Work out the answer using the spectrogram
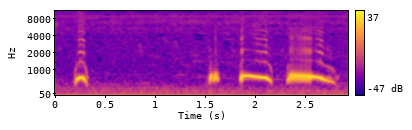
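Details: A spotted dove performs the 'kuk dua' song in a natural recording used to train other birds. A rounded coo, a short stuttered note, then two long mellow coos that sag downward at the end, with a faint low background rumble.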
